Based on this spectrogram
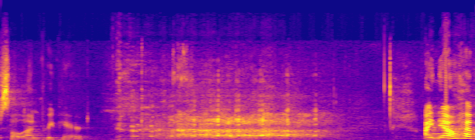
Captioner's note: audience laughing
